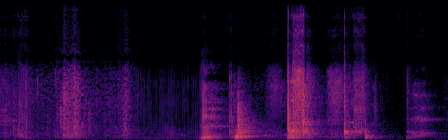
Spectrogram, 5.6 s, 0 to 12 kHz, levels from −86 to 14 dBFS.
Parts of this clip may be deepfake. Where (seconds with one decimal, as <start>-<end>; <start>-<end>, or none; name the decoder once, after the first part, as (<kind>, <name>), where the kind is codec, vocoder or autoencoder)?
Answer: 1.7-2.6 (vocoder, BigVGAN v2)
